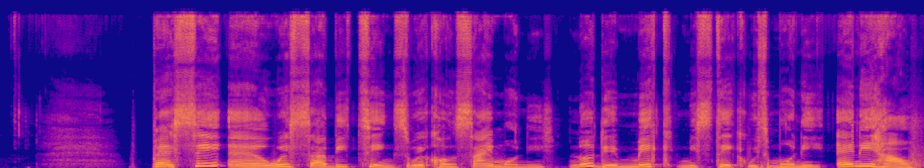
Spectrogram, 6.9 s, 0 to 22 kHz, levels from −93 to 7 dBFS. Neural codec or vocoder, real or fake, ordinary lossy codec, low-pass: vocoder, 48 kHz, 128 mel bands, Vocos; fake; none; none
